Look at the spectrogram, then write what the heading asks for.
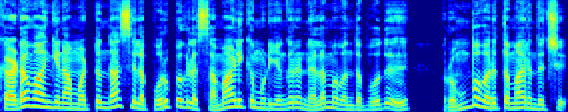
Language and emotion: Tamil, sad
